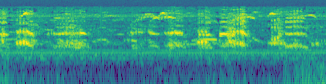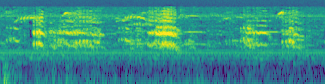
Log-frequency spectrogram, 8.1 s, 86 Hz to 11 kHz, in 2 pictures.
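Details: Cranes greeting the morning at Zastawie reservoir on 14 September 2023, a flock calling continuously with harsh, rolling trumpet notes tumbling over one another, with a constant mechanical hum underneath.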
